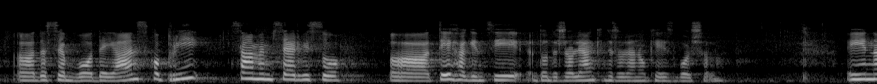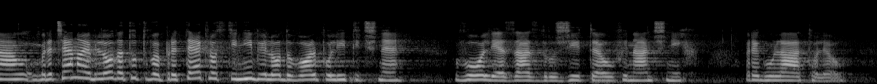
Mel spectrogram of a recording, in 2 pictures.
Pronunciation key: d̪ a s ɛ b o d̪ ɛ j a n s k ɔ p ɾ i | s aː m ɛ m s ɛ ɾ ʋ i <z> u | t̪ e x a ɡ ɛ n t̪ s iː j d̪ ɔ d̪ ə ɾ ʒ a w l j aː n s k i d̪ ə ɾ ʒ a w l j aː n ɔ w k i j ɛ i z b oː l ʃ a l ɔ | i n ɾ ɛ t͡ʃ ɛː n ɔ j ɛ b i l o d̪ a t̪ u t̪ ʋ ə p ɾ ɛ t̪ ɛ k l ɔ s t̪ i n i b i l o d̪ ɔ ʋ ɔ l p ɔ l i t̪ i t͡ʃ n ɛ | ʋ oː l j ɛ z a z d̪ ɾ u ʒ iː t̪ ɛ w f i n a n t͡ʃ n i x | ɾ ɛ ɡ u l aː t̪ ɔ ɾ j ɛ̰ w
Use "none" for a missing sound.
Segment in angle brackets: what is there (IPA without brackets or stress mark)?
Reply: s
